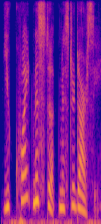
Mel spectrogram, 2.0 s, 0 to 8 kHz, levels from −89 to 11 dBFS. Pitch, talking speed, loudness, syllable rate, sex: 240 Hz, 145 wpm, -16 LUFS, 4.2 syllables/s, female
